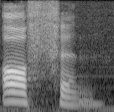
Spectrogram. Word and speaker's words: often: hardly ever never então pronúncia do often você não fala o t Tá bom é só often então repetindo always usually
